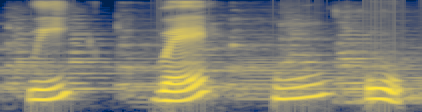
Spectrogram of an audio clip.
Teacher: 동그라미 원, 입술 순, 입술이 동그랗게 되는 모음이란 뜻이겠죠? 다시 말해 원순모음은 둥글 원의 입술 순, 둥근 입술 모양으로 발음하는 모음을 말합니다. 입술이 원이 된다고 생각하면 쉬워요.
